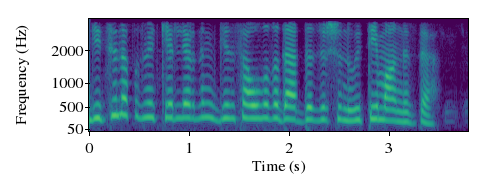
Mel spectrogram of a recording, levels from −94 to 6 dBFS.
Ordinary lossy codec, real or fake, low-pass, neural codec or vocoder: none; fake; 3.6 kHz; codec, 16 kHz, 0.8 kbps, ZipCodec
